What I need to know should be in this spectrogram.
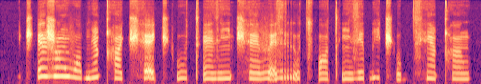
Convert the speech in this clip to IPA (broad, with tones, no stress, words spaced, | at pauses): t͡ʃʼɛ˦ʐɔ̃˦vɔ˨b ĩ˦ qʰʊ˨t͡ʃʰɛ̰˦ t͡ʃʼu˨tʼɛ̃˨zĩ˨ t͡ʃʰɛ˨vɛ̰˦zrṵ˦t͡sʼɔ˨ tʼĩ˨zɪ˦ ɓi˦t͡ʃʼʊ˨bt͡sʰẽ˦˨ qʰũ˦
